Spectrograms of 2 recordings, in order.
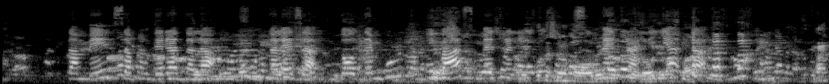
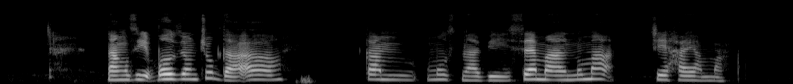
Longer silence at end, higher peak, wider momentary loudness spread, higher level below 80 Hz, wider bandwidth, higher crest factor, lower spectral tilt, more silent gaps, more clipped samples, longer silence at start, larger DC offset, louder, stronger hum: second, 0 s vs 0.7 s; first, 0 dBFS vs -4 dBFS; second, 9 LU vs 19 LU; first, -58 dBFS vs -76 dBFS; first, 16 kHz vs 11.5 kHz; second, 16 dB vs 22 dB; about the same, -4.5 dB/octave vs -5 dB/octave; neither; neither; second, 0.05 s vs 0.5 s; neither; first, -16 LUFS vs -25 LUFS; neither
